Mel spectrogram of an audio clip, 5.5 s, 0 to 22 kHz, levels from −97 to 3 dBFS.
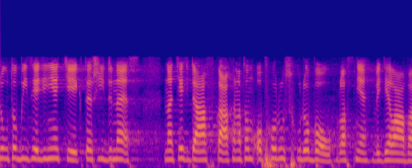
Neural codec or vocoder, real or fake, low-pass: none; real; 5.4 kHz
